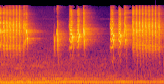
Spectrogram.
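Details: Long-tailed shrike master song for training songbirds: dense, buzzy, very high trills in bursts separated by short silences, with a steady low hum beneath.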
